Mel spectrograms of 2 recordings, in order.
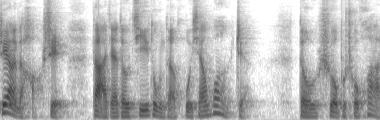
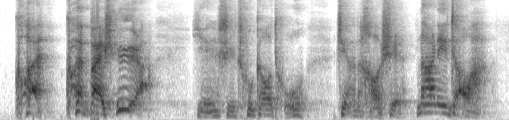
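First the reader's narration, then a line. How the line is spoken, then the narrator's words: Old man hurriedly shouting. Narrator (Chinese): 太爷爷赶忙喊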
